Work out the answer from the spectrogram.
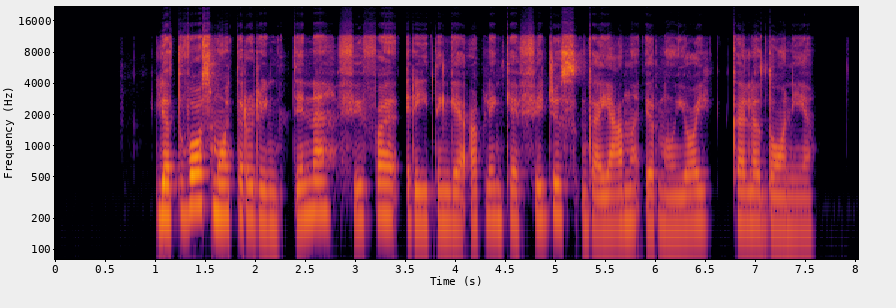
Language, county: Lithuanian, Panevėžys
